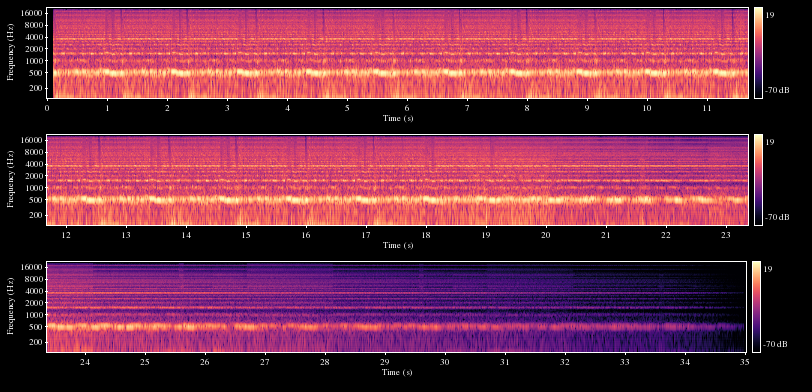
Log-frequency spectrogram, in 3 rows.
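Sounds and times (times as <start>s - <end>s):
siren: 0.1s - 25.7s.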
